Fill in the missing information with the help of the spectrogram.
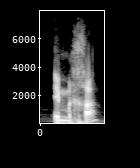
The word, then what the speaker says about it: Mga: Primero capturan la ciudad de Emja, o sea, yo creo que, bueno, se escribe MGA, yo creo que se pronuncia Emja o algo así, pero digamos que estos nombres rusos son un poco raros.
